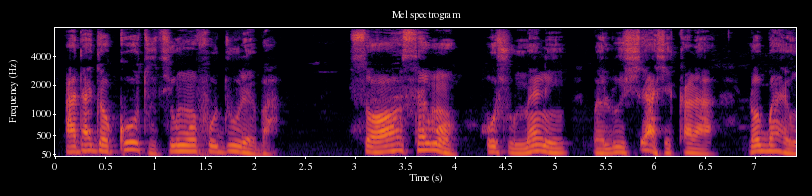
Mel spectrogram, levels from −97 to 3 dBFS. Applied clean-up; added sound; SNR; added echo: none; none; none; none.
